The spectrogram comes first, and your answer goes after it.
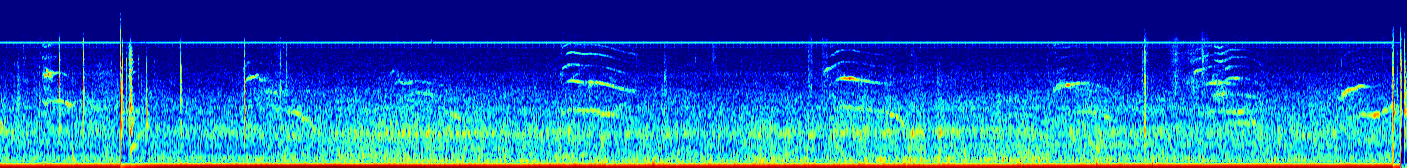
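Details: Several kittens mewing: short, high, thin arched cries scattered irregularly throughout, some overlapping, over a constant hiss and a few sharp clicks.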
